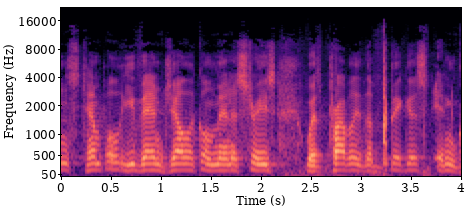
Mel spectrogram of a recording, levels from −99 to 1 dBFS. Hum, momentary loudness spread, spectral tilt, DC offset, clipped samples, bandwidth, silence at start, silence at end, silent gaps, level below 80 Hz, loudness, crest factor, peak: none; 7 LU; -4.5 dB/octave; under 0.1%; under 0.1%; 13.5 kHz; 0 s; 0 s; none; -56 dBFS; -22 LUFS; 22 dB; 0 dBFS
